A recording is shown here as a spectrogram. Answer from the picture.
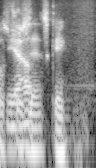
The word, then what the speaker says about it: Straczynski: So the guy who wrote Babylon 5 and Silver Surfer Requiem, who I can't pronounce his name, and Jay Michael Straczynski.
